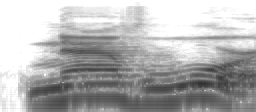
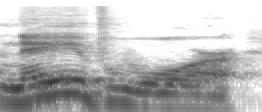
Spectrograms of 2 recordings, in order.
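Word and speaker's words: NAVWAR: Navy and they've got nav War it's not Nave War uh it's not uh Nave sea or something understanding how to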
